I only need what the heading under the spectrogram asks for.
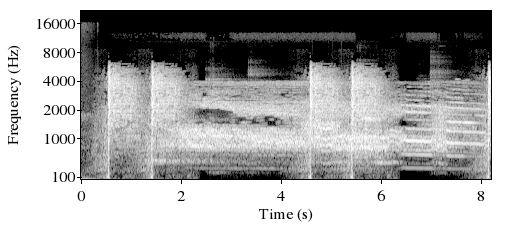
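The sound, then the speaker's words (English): Five sharp, loud whip cracks land in uneven pairs, each a crisp snap, as a whip strikes a prisoner in a castle. Between them a steady, wavering moan-like tone drones on in the background. “It was the sound of a whip striking a prisoner, and by the ferocity of it, it didn't sound like the poor inmate had long to live.”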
